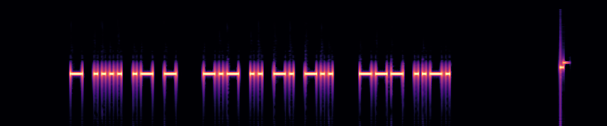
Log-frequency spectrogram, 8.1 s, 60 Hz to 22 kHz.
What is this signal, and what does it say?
Morse code, heard as a keyed tone, about 23 wpm, 700 Hz. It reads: THAT KIND OF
